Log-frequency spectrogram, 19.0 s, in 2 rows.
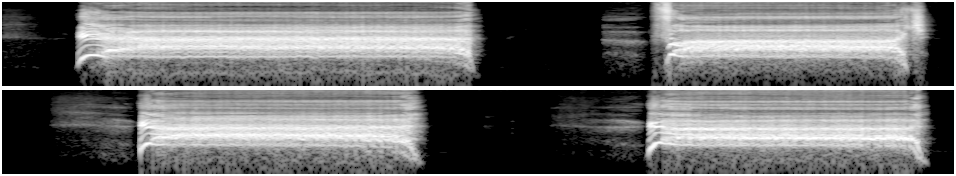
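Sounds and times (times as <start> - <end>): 
angry screams: 0.8 - 4.8, 6.5 - 9.3, 10.9 - 13.8, 16.0 - 18.8.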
